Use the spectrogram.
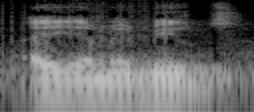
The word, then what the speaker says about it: আইয়ামে বীজ: আইয়ামে বীজ কথাটি বীজ, আপনি বীর্জ লিখেছেন। এই শুদ্ধ উচ্চারণগুলি আপনারা ঠিক করে নেবেন, আর না হলে বাংলায় বলবেন আইয়ামে বীজ।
